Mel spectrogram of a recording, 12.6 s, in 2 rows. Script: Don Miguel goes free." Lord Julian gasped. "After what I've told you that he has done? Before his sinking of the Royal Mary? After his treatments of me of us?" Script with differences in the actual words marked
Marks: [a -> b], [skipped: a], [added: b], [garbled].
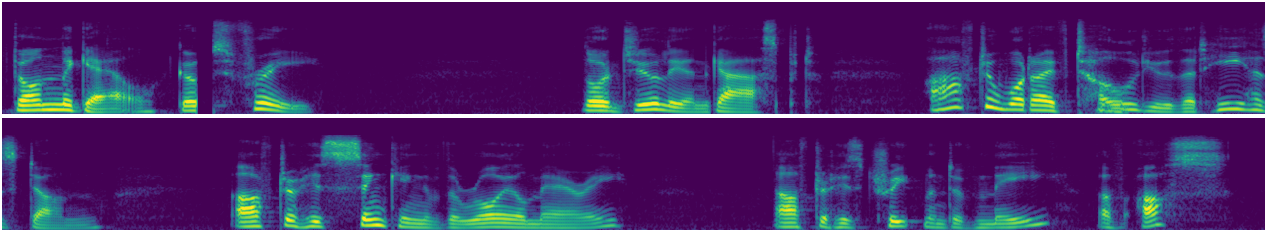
Don Miguel goes free." Lord Julian gasped. "After what I've told you that he has done? [Before -> After] his sinking of the Royal Mary? After his [treatments -> treatment] of me of us?"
